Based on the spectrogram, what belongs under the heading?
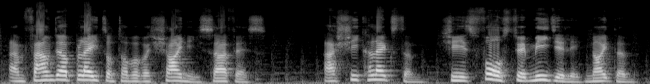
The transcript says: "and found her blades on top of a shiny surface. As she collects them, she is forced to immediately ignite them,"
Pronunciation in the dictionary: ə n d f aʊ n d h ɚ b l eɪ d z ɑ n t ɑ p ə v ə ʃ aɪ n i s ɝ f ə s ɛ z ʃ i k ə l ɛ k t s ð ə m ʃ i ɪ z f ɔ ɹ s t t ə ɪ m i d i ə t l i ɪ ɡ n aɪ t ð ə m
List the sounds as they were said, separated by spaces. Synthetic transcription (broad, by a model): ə n f aʊ n d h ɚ b l eɪ d z n t ɑ p ə v ə ʃ aɪ n i s ɝ f ə s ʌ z ʃ i k ə l ɛ k t s ð ə m ʃ i ɪ z f ɔ ɹ s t t ə ɪ m i d i ə t l i ɪ ɡ n aɪ t ð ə m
